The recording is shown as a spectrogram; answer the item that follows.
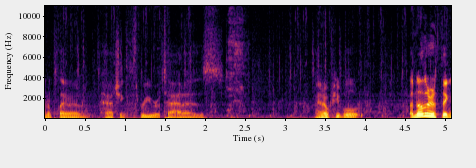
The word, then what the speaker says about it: Rattata: plan on hatching three rattatas I know people another thing I love about Pokemon everyone's pronunciation of things like I say Rattata some people say ratata um what else have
